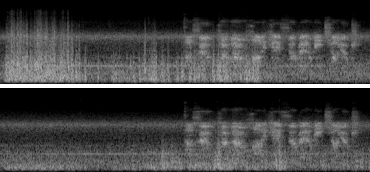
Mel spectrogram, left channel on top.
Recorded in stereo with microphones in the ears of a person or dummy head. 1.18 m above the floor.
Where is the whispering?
35° left (ahead or behind), 1.9 m.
